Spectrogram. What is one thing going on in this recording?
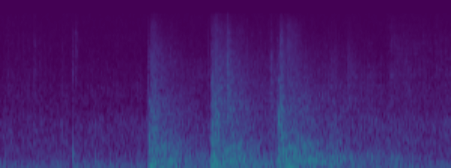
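A punch lands with a dull thud.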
